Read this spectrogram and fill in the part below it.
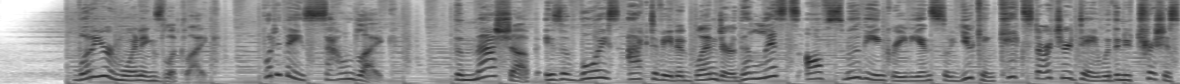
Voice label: English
